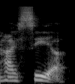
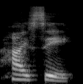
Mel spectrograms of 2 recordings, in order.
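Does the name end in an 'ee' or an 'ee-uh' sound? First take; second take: ee-uh; ee. First: The name ends in an 'ee-uh' sound. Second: The name ends in a single 'ee' sound. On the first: The speaker calls it wrong. "Because I was saying hi, Cia. And that's not very good" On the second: The speaker calls it right. "I understand that that's how you say it"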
